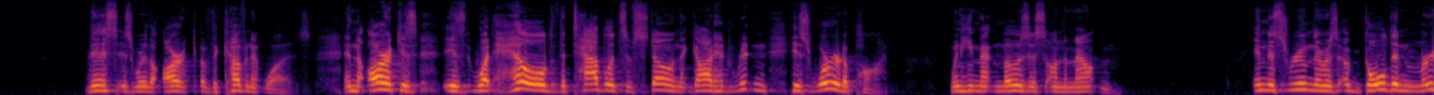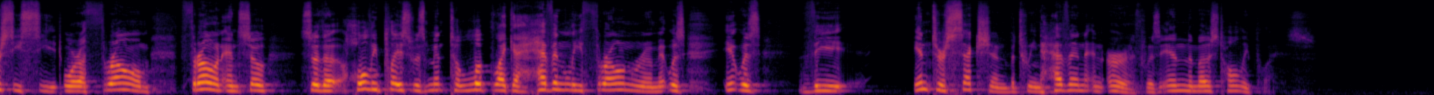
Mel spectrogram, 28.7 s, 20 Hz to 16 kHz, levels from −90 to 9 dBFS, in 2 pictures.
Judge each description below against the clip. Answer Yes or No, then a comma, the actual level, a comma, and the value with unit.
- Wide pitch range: No, average, 3.3 semitones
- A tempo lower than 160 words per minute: No, average, 165 wpm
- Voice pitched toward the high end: Yes, high, 200 Hz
